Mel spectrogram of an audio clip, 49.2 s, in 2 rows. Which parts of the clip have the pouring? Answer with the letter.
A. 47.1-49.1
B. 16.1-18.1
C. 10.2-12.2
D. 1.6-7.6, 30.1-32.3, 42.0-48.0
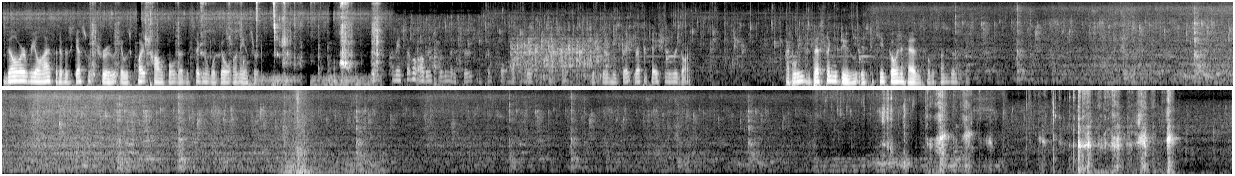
C.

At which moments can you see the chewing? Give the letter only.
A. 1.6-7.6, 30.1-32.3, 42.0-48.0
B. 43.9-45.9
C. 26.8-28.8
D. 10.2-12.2
A.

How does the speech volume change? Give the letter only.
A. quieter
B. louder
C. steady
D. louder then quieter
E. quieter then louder
E.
